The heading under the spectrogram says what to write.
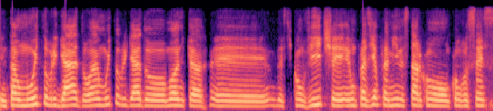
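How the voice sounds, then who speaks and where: In a non-native accent, a man with a high pitch speaks at a fairly slow pace with hardly any pauses. His intonation is monotone and flat, and the sound is dry and close with no echo. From France. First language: French (speaking Portuguese). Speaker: psychoanalyst. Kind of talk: online seminar talk. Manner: halting, many fillers.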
